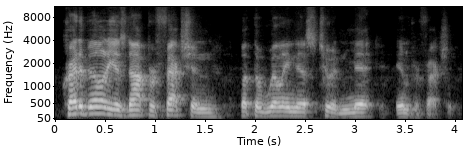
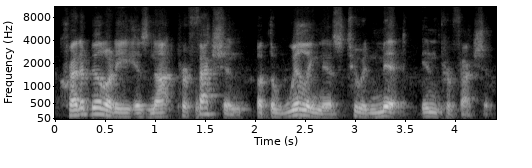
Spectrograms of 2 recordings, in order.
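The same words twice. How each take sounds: First: Credibility and willingness punched, louder; stress on credibility. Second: Said in the usual way. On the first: Shown as a demonstration. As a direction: read the quote with weight on credibility. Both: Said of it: "I like that".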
